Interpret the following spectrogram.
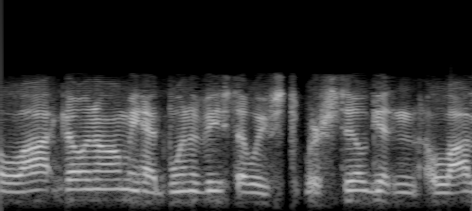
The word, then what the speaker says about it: Buena Vista: Buena Vista. Buena Vista. There you go. First time it's ever been pronounced correctly on this radio show.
